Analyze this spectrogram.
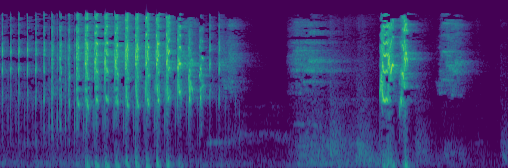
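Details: Bird calling to an opponent in the ngetik ngekek fighter style: a quick, rattling series of high, sharp ticking notes lasting two seconds, then a pause, a soft murmur, and two brief, loud, squeaky notes.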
